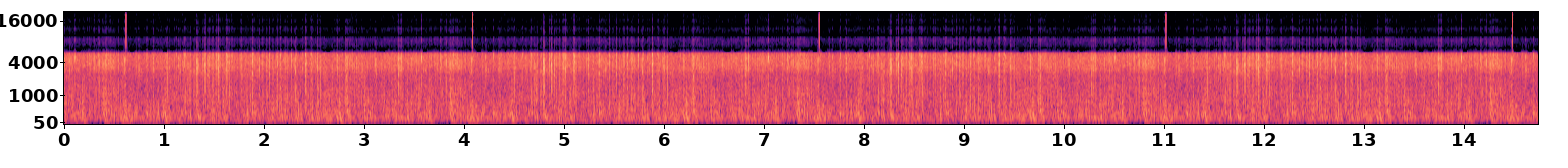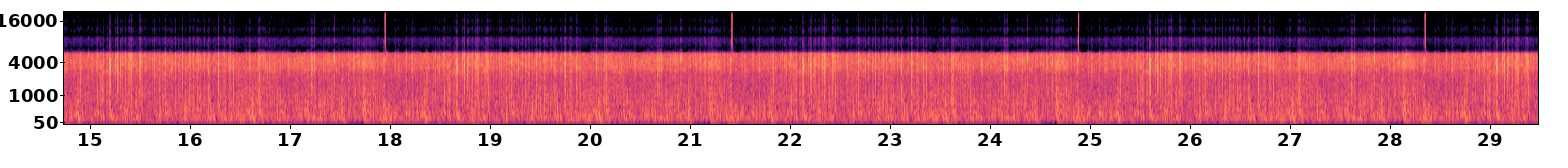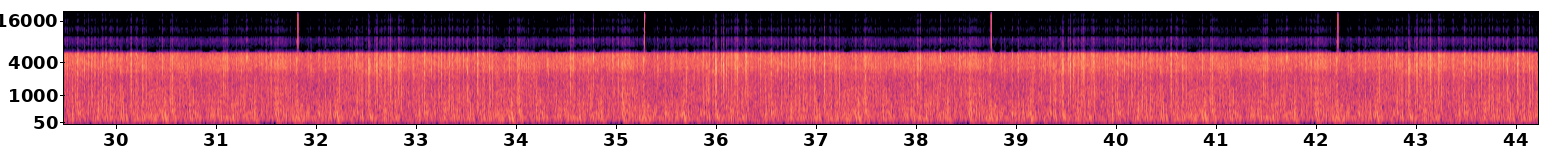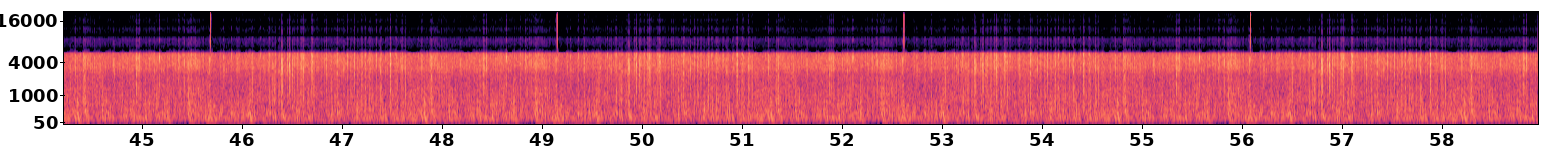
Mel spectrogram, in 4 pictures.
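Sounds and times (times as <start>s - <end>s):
fire burning: 0.0s - 58.9s.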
